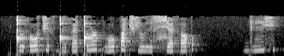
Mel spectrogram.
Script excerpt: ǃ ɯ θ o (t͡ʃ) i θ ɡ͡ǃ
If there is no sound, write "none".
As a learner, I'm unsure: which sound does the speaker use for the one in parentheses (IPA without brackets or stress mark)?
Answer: t͡ʃ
